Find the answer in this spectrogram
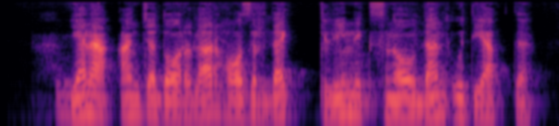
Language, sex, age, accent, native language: Uzbek, male, 18-24, Qashqadaryo, Uzbek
